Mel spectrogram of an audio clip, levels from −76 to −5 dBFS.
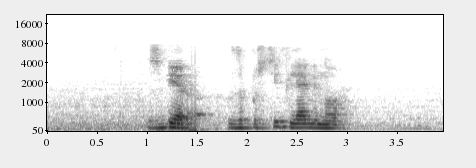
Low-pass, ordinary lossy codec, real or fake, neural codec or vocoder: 7.2 kHz; Opus, 16 kbps; real; none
